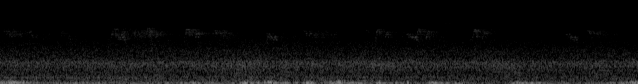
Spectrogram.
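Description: Small birds chirping in quick repeated clusters of short high calls, over a low uneven rumble and a steady background hiss.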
